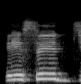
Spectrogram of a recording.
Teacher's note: আমরা কিন্তু বর্গীয় জ ফলা মনে করে ডাবল জ বলবো না, বিসৃজ্য, ইয়র উচ্চারণটা আমরা এখানে স্পষ্ট ভাবে করার চেষ্টা করব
